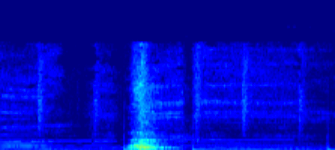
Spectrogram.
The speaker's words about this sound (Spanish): Y el perrito también. Sí, el perrito se está expresando. No, mi perro que está ladrando porque tembló recién acá.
